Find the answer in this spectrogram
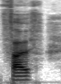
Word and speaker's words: Thoth: So we have Thoth or Thoth or some other Thoth sometimes pronounced as well, but I'll be calling him Thoth.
